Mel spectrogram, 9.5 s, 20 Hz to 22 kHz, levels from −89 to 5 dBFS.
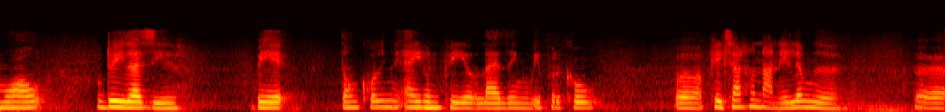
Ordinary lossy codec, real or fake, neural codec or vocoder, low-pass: MP3, 48 kbps; fake; codec, 16 kHz, 0.5 kbps, X-Codec, HuBERT features, trained on LibriSpeech; 7.2 kHz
